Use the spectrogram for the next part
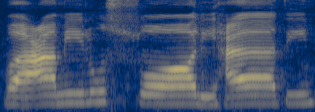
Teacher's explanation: عین کو وسط حلق سے ادا کریں گے، گلے کے درمیان سے عین کو ادا کیا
